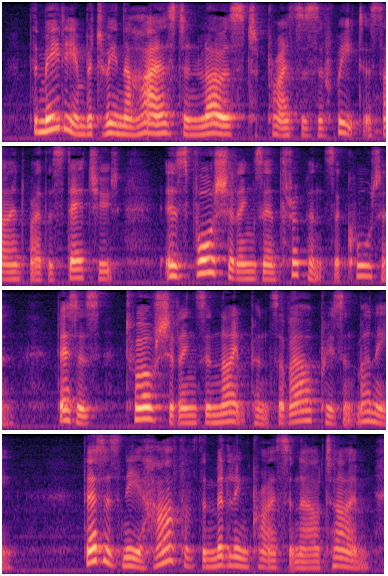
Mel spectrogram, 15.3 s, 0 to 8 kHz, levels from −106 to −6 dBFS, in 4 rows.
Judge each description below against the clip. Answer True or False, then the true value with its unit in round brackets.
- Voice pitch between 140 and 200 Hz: True (185 Hz)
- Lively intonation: True (6.3 semitones)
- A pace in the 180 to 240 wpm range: False (165 wpm)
